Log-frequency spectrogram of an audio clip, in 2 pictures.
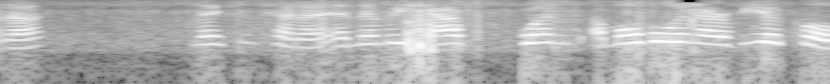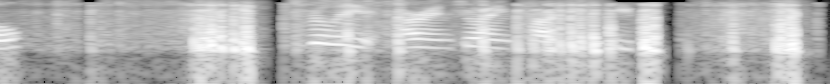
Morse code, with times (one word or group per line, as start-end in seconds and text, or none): none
